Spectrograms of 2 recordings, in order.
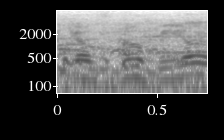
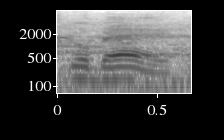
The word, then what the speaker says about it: Gobet: Is it Gobel is how you pronounce it? Oh, no, he's French.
